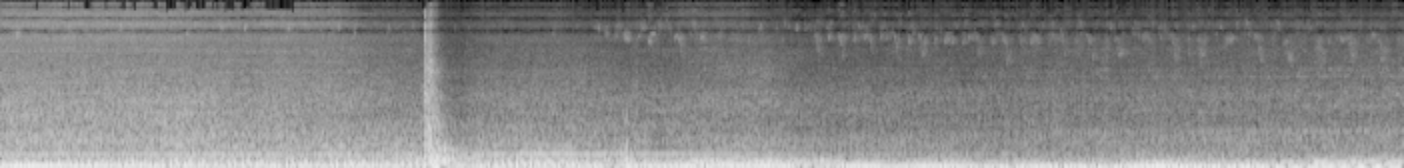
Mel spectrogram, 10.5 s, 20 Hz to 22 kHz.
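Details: 1955 Chevrolet Bel Air, 350 crate V8, 700R4 automatic, restored 6–8 years ago: deep, even rumble settling into steady idle after a sharp start transient, no tapping or misfire.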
